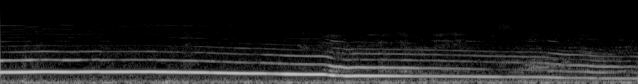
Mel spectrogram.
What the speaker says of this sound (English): he suddenly heard an even more disturbing sound. The howling of wolves.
